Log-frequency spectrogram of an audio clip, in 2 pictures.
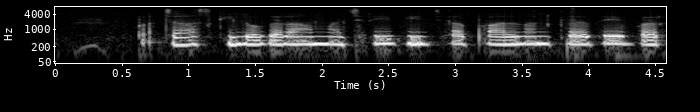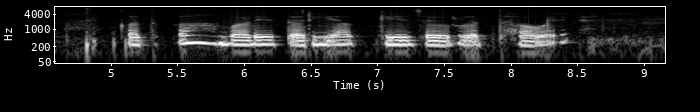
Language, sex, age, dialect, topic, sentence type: Chhattisgarhi, female, 18-24, Northern/Bhandar, agriculture, question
